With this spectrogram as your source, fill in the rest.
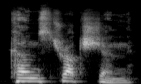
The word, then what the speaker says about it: construction: to stop saying uh construction and start saying Construction so the K becomes a k and the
